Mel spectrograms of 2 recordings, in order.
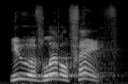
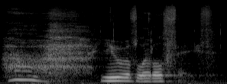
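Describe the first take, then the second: First: It sounds warm and encouraging. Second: It sounds like a disappointed rebuke.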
